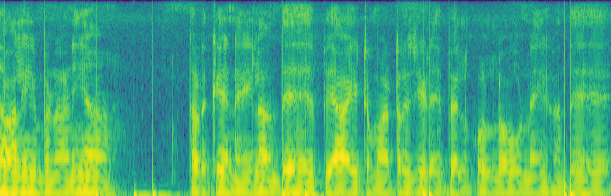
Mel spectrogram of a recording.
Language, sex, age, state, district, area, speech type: Dogri, male, 45-60, Jammu and Kashmir, Reasi, rural, spontaneous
